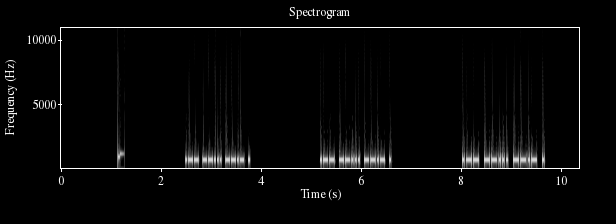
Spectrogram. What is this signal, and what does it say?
Morse code, heard as a keyed tone, about 35 wpm, 700 Hz. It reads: W7QE W7QE W7QE
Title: Speed Racing - USA 1x2 Call Signs 28wpm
